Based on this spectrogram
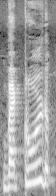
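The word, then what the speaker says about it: betrothal: दोनों के स्पेलिंग्स में ना ज़्यादा डिफरेंट नहीं होता है, इसको प्रोनाउंस करना थोड़ा सा डिफिकल्ट होता है क्योंकि इसमें बेट्रोड मतलब बेट्रोल्ड, वो बेट्रोड था और ये बेट्रोल्ड, ठीक है।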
